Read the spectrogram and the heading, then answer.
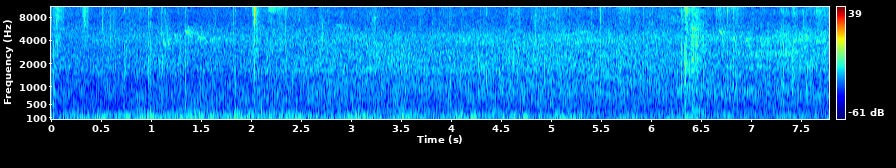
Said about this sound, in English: Yeah, you can kind of hear traffic's picking up, you know?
